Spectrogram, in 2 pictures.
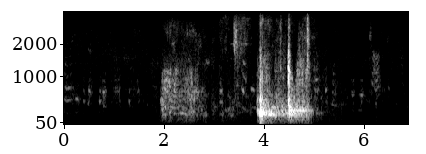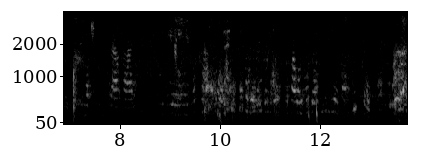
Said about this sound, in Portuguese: Tá, deixa eu abrir a outra porta aqui.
